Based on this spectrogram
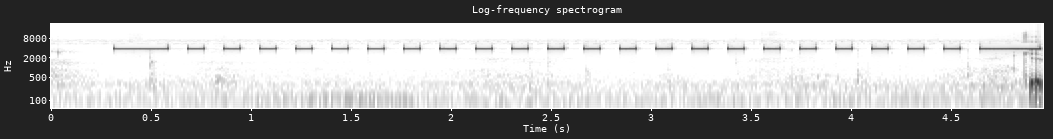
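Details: DeWalt laser detector on a grading rod, used with a DeWalt DW088K laser level on a tripod: rapid high-pitched beeps, nearly three per second, ending in a steady tone as the detector finds the beam; working normally.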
